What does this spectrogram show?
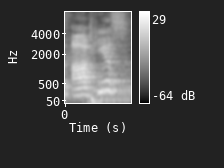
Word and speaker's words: Arceus: Pokémon Legends Arceus, or Arceus depending on your preferred pronunciation, is the latest in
